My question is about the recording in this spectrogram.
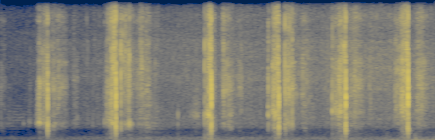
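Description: Kitchen knife slicing through a green bell pepper on a wooden cutting board: about five crisp, crunching cuts, each ending in a knock of the blade on the board, spaced under a second apart.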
